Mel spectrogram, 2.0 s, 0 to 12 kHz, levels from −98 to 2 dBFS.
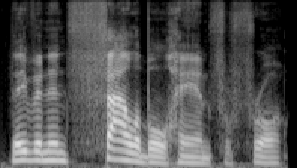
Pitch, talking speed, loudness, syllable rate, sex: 145 Hz, 180 wpm, -20 LUFS, 5.6 syllables/s, female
